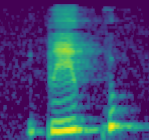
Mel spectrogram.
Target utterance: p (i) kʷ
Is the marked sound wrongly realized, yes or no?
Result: no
